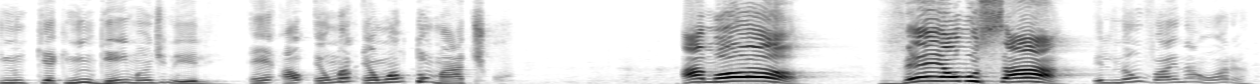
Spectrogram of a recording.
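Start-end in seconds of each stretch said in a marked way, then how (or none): 5.1-8.2 loud, raised call with stretched words. Acted. Wife calls husband to come to lunch, loud drawn-out call. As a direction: holler it across the house.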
